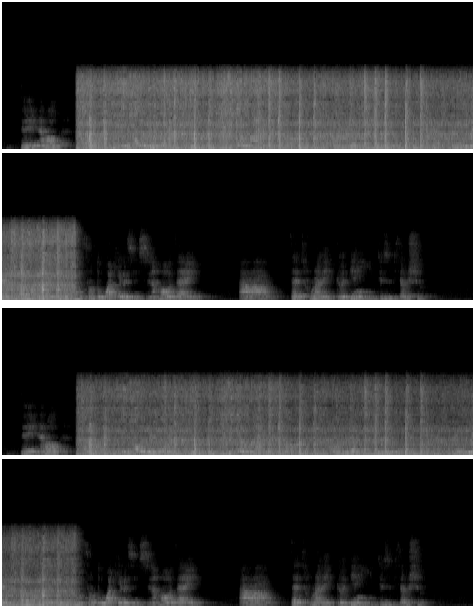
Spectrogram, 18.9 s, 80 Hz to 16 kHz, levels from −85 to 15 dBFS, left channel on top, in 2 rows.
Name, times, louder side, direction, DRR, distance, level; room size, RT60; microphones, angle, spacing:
voice 1, 0.4-1.3 1.6-6.0 6.5-8.0 9.0-13.3 14.2-14.8 15.2-17.8, equal, 85° left, -5 dB, 4.7 m, -42 dB
sound 1, 1.5-10.9, left 4 dB, 40° left, 0.8 m, -33 dB
11.5 x 7.5 x 4.5 m, 0.80 s
head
